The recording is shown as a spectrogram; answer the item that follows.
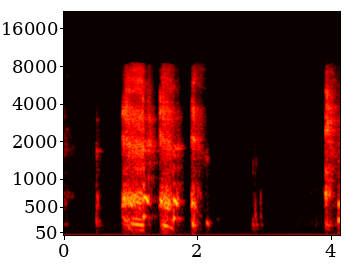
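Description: A man coughing: three harsh, throaty coughs in quick succession, a short pause, then one more, with faint throat sounds between them.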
